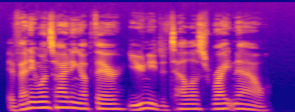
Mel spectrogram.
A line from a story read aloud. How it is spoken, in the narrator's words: Mike yelled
